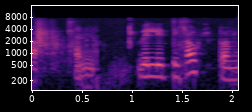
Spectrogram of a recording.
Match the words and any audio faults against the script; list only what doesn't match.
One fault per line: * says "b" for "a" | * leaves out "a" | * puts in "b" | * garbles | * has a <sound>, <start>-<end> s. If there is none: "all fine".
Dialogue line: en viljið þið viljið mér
* says "hjálpa" for "viljið"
